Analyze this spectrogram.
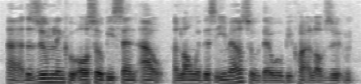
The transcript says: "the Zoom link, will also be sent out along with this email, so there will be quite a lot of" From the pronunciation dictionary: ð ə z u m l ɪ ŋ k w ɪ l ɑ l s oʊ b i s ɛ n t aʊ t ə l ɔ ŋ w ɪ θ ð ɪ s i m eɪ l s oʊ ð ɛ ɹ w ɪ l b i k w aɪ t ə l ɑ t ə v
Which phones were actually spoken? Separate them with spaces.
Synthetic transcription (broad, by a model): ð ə z u m l ɪ ŋ k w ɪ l ɑ l s oʊ b i s ɛ n t aʊ t ə l ɔ ŋ w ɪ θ ð ɪ s i m eɪ l s oʊ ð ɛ w ɪ l b i k w aɪ t ə l ɑ t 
